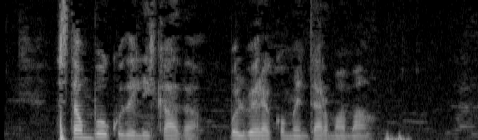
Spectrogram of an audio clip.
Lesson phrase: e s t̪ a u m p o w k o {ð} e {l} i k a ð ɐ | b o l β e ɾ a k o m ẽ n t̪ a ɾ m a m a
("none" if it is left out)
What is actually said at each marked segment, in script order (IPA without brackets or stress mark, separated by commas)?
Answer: ð, l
